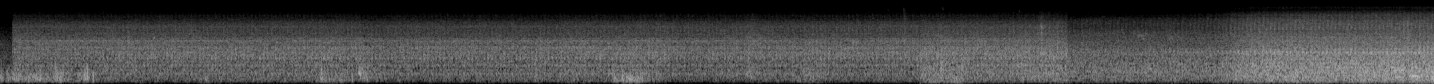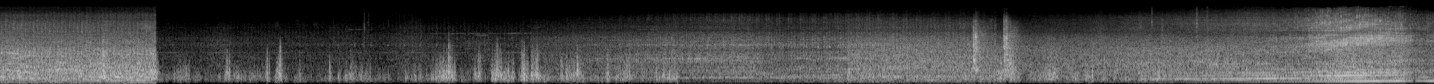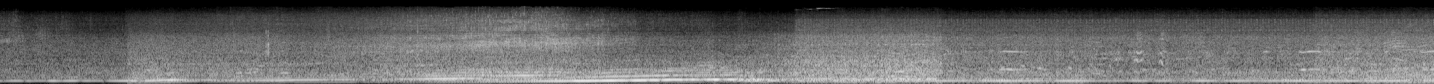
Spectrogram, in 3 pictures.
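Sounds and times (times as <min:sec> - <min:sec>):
exhaust rushes: 0:07.7 - 0:16.0, 0:18.3 - 0:43.0
sports car engine revving: 0:25.2 - 0:43.0.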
